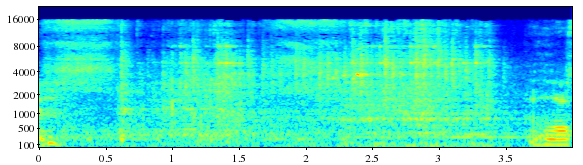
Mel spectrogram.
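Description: Rapid, dry clicking and rattling of a box fan on its metal stand as it is handled and turned round, lasting about three and a half seconds.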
